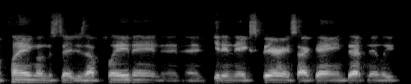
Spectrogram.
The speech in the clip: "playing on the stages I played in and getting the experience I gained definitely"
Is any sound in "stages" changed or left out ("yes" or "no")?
no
